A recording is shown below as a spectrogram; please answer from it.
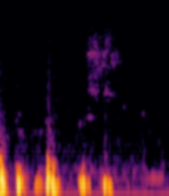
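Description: A series of low, muffled thumps, about five in two seconds at uneven spacing, picked up over a video-call microphone.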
